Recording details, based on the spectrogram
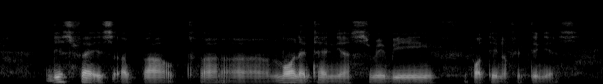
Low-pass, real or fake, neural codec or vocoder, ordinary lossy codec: none; fake; codec, 16 kHz, 8 kbps, FunCodec, trained on Chinese and English, 25 frames a second; none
